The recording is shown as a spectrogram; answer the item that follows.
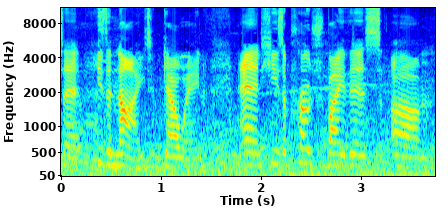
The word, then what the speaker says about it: Gawain: Sir Gawain, or Sir Gawain, depending on how you pronounce it. He's a knight, Gawain, and he's approached by this Green Knight who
